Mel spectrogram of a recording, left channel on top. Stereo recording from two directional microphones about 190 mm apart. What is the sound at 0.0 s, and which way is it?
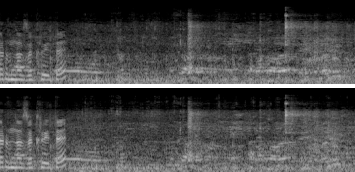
Speech, 5° left (ahead or behind).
